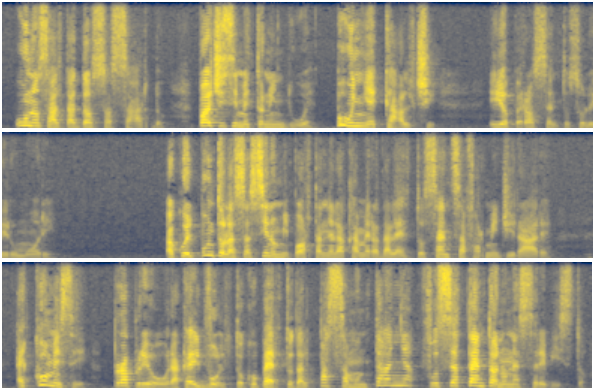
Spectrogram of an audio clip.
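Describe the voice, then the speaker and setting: A woman's voice: medium pitch, natural voice. A woman performing a dramatic monologue reading as a haunted, plainspoken mother recounting her story. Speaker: actress in a staged reading.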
